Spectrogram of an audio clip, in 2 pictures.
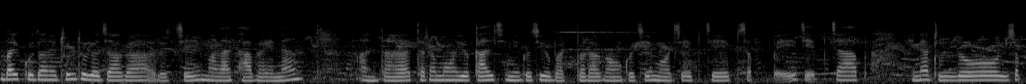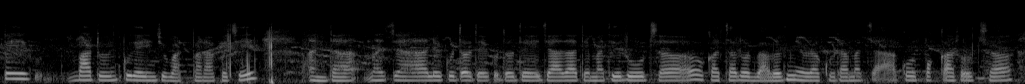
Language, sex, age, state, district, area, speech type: Nepali, female, 30-45, West Bengal, Alipurduar, urban, spontaneous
